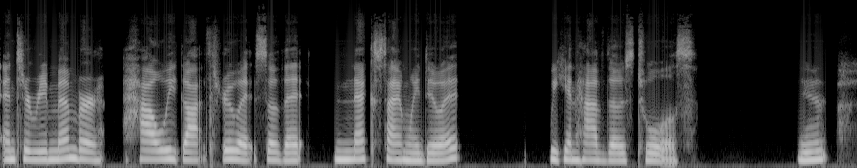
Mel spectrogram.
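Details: Adult woman speaking; normal speech.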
